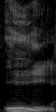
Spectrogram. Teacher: Again, all, another one of those words which opens your mouth big and nice and wide because it's a large, round vowel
